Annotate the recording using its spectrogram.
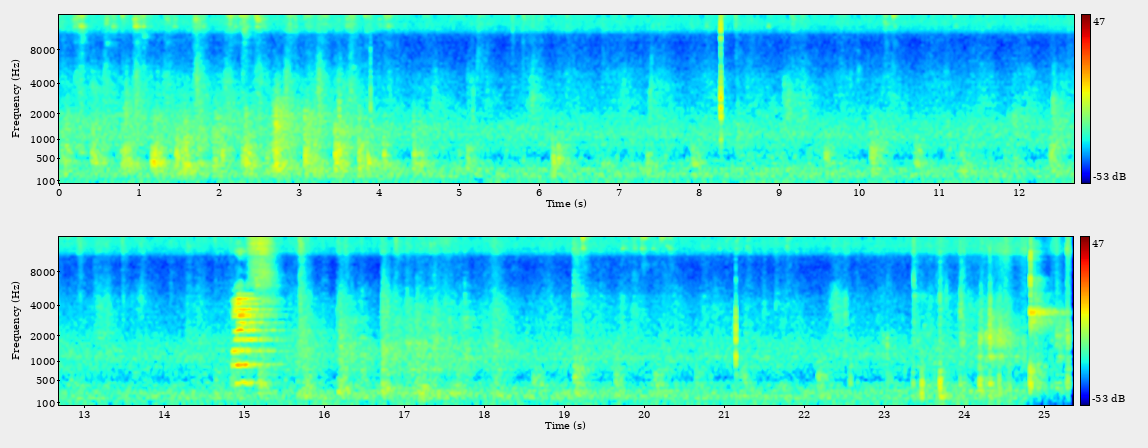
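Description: A woman speaks encouragingly to a dog in a large echoing room.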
